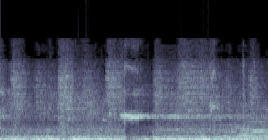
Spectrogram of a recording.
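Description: Basketball arena sound during live play: music and crowd noise from the stands, with a brief high sneaker squeak on the hardwood court about a second in.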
